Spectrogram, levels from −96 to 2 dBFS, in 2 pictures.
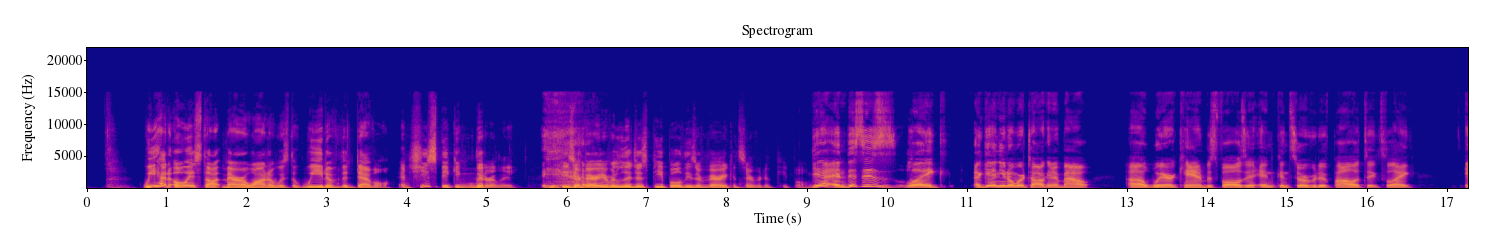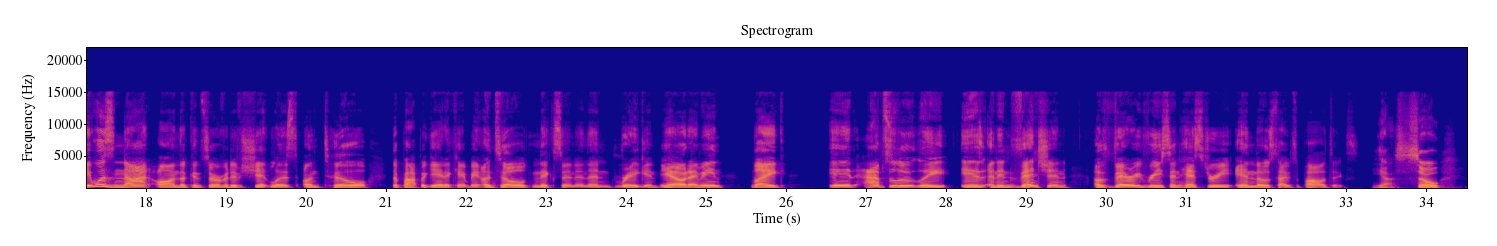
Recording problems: none

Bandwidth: 15 kHz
